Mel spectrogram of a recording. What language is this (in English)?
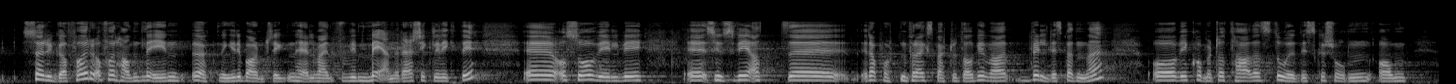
Norwegian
